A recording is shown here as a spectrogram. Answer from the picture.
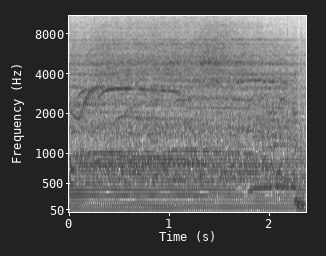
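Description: Live band music with blues harmonica: a long held chord with high sliding notes over it.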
